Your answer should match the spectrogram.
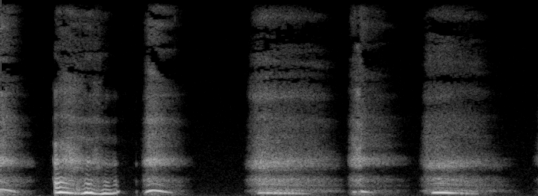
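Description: Heavy, ragged breathing as someone catches their breath. Several loud gasping inhales and sighing exhales, some partly voiced, come in uneven bursts separated by short pauses.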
